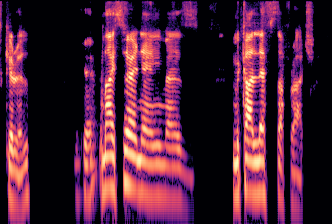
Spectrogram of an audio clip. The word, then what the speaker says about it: Kirill: opinion well thank you so much could you pronounce and spell your name for us so my first name is kirill k-i-r-i-l it's a russian name don't ask ask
